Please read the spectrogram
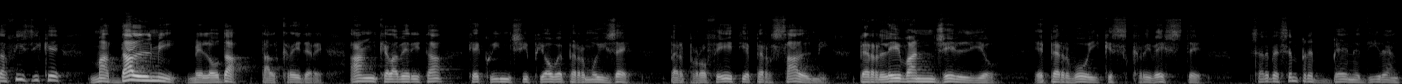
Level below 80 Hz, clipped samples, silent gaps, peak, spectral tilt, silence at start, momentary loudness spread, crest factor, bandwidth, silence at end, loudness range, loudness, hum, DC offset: -62 dBFS; under 0.1%; none; -8 dBFS; -6.5 dB/octave; 0 s; 14 LU; 20 dB; 12 kHz; 0 s; 8 LU; -30 LUFS; none; under 0.1%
